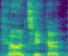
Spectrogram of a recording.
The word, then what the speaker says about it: Karateka: Karateka. – That? Karateka, thank you.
